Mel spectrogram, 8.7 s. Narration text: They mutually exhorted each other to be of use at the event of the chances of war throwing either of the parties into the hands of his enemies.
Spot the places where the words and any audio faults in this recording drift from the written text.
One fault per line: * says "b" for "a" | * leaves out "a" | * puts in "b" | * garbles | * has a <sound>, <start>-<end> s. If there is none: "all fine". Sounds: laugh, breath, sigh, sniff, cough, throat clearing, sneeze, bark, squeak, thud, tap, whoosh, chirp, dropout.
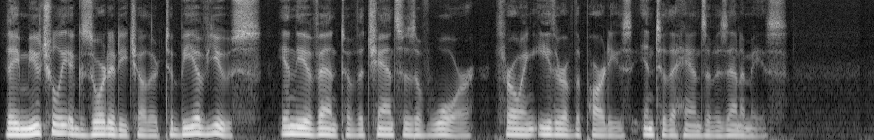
* says "in" for "at"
